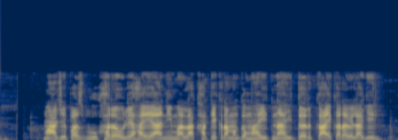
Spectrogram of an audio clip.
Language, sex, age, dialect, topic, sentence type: Marathi, male, 18-24, Standard Marathi, banking, question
